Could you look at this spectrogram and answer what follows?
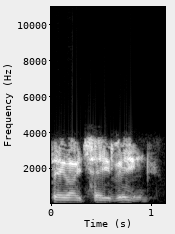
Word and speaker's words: daylight saving: No one will shoot you if you use the wrong one, but the correct way to say it is daylight saving, without the S.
